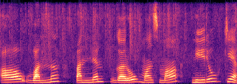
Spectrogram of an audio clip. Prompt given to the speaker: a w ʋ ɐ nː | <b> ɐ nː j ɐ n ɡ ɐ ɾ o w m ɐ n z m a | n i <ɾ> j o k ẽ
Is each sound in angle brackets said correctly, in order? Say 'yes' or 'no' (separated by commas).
no, yes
